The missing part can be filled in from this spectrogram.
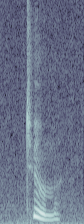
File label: "tomb", US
